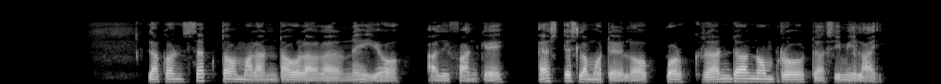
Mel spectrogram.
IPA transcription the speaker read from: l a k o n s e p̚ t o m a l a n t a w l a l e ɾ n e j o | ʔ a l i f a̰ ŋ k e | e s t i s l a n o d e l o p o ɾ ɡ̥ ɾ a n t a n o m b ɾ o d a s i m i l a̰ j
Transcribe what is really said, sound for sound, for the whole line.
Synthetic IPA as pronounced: l a k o n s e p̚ t o m a l a n t a w l a l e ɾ n e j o | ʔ a l i f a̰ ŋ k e | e s t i s l a m o d e l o p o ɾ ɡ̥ ɾ a n d a n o m b ɾ o d a s i m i l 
